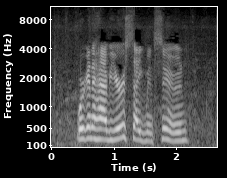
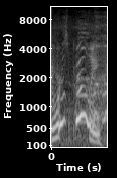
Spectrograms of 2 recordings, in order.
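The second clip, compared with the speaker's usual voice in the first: high sing-song call; high playful call to a goat; faster than usual. Real, not acted.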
